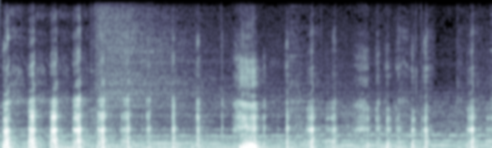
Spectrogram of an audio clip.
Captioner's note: laughs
